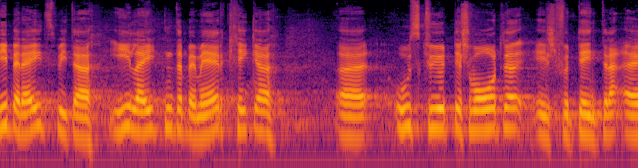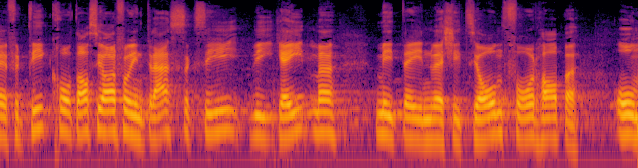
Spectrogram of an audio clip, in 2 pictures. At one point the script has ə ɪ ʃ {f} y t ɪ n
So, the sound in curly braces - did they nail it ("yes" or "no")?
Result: yes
